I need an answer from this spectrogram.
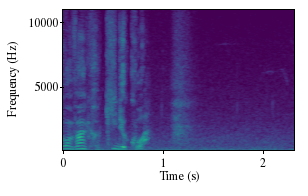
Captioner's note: sighs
